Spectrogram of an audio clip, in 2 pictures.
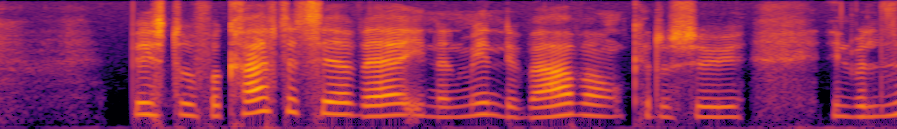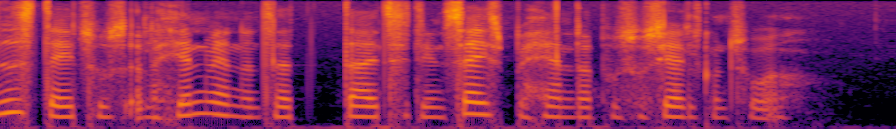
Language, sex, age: Danish, female, 23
